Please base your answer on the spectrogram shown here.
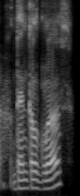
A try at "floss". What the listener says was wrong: Floss with an F. Floss.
